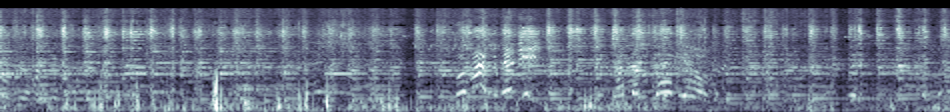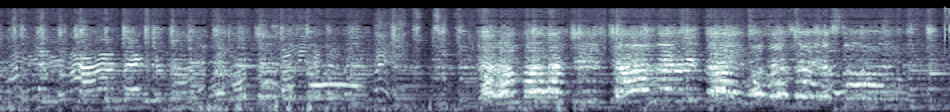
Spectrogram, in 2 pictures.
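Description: Live carnival coplas: string instruments strummed in a steady rhythm, with voices singing over them, loudest in the last few seconds.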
